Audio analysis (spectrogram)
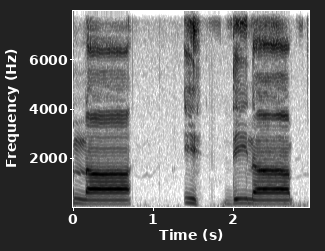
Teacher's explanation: الف سے پہلے زبر ہے، اس لیے الف مدہ ہوگا، الف مدہ کو ایک الف کے برابر کھینچ کر پڑھیں۔ · ہا کے اوپر جزم ہے، جزم والے حرف کو پیچھے والے حرف سے ملا کر پڑھیں۔ اس میں قلقلہ نہیں ہوگا، کیونکہ ہا حروف قلقلہ میں سے نہیں ہے۔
